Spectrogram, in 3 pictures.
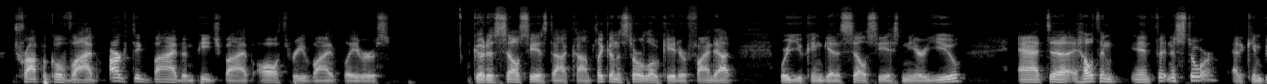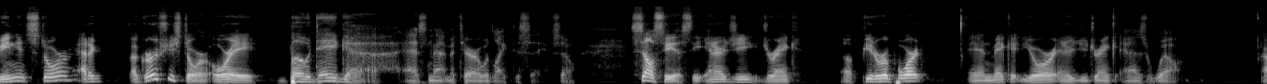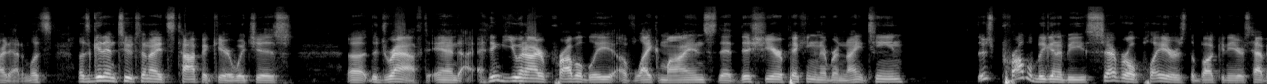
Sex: male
